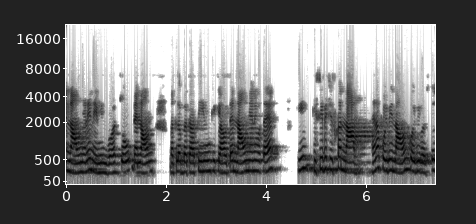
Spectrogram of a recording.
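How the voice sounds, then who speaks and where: Going over every point several times, a woman patiently explains English grammar, asking questions and supplying the answers herself. Her voice is a little high, and the sound is dull and lo-fi with room echo.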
